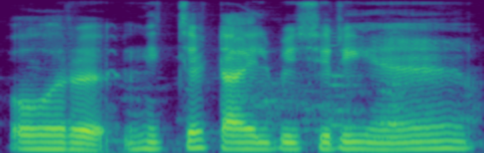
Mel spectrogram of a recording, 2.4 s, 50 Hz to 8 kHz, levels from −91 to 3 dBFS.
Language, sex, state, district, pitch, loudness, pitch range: Hindi, male, Uttar Pradesh, Shamli, 130 Hz, -18 LUFS, 130-135 Hz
